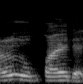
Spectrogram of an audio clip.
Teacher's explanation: Ainnya tu kena tekankan ya, uqad. Jangan baca fil uqad dan tidak jadi hamzah.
